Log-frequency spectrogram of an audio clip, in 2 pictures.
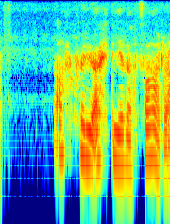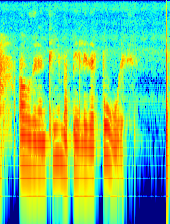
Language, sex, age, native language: Icelandic, female, 50-59, Icelandic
